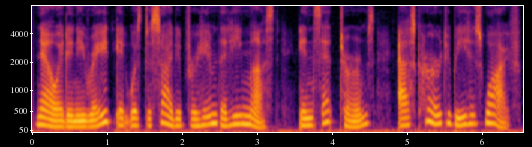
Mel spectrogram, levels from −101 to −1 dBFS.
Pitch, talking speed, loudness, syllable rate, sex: 175 Hz, 190 wpm, -19 LUFS, 4.1 syllables/s, female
